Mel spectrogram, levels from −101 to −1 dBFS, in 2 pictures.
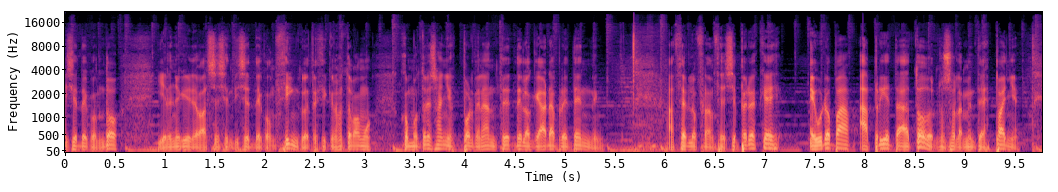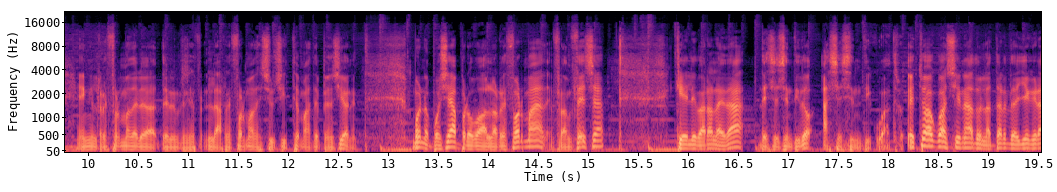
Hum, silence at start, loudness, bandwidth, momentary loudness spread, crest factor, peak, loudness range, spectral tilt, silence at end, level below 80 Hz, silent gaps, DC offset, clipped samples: none; 0 s; -22 LUFS; 19.5 kHz; 9 LU; 22 dB; 0 dBFS; 4 LU; -5 dB/octave; 0 s; -38 dBFS; none; under 0.1%; under 0.1%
